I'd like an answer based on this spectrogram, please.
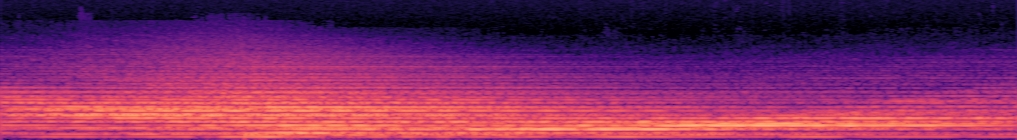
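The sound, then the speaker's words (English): A synthesizer with its filter tweaked produces a sci-fi style tone: a quiet, sustained low drone whose overtones slowly morph and shift, swelling slightly in the middle. “Essentially, I have this instrument where you can tweak the filter and it makes this sound. You've probably heard it in sci-fi shows before.”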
